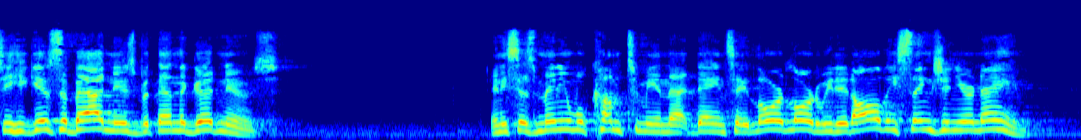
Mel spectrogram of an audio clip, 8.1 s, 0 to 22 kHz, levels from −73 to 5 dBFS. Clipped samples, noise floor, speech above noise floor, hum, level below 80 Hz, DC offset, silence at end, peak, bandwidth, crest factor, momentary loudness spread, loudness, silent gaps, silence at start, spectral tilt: under 0.1%; -61 dBFS; 35 dB; none; -70 dBFS; under 0.1%; 0.4 s; -6 dBFS; 10.5 kHz; 20 dB; 9 LU; -26 LUFS; none; 0 s; -3.5 dB/octave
